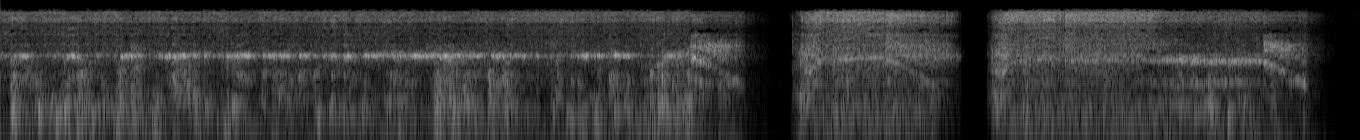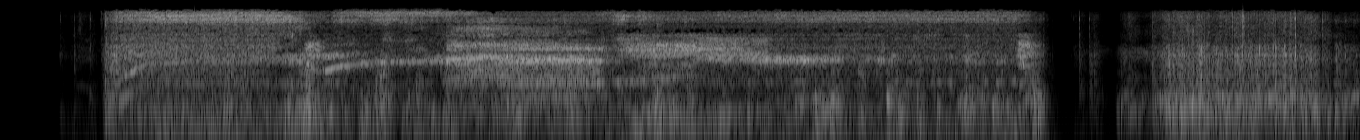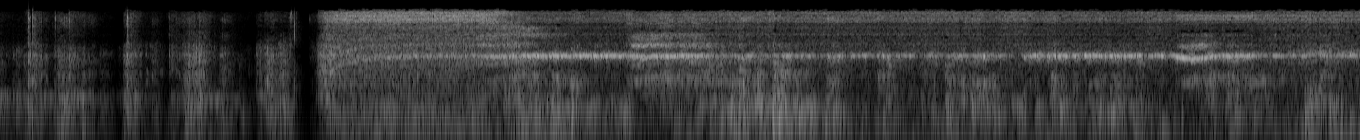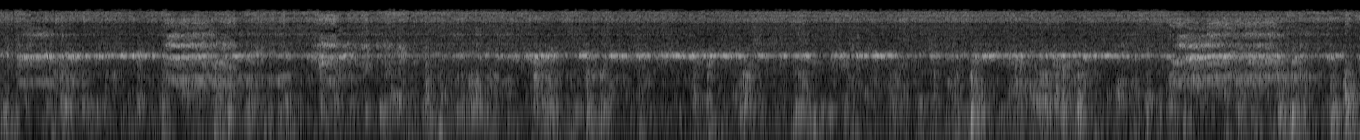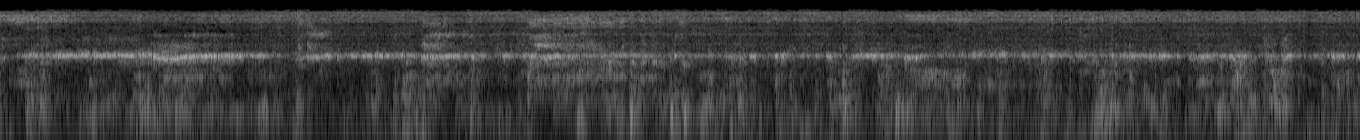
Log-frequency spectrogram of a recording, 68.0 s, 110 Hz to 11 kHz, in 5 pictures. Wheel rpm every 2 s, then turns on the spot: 230, 230, 240, 110, 90, 180, 60, 110, 180, 200, 200, 170, 30, 20, 20, 170, 230, 230, 230, 230, 230, 230, 230, 230, 230, 230, 230, 230, 230, 230, 230, 230, 230, 230.
24-30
